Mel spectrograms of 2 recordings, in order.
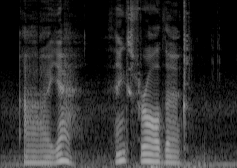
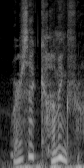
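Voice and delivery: ordinary talk

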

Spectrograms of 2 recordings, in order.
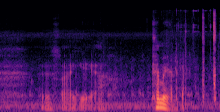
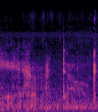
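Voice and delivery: whisper; 11 dB quieter, slower than usual. Real, not acted. Soothing the dog after eye.

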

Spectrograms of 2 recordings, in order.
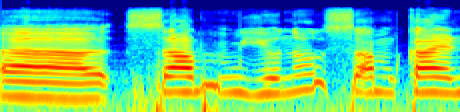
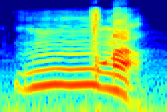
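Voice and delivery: kiss sound; 4 semitones higher than usual. Acted. Prank caller blowing a kiss.

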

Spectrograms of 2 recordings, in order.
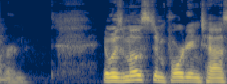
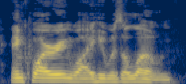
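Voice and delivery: plain reading voice

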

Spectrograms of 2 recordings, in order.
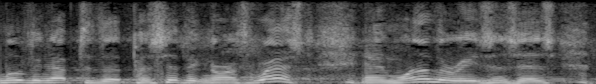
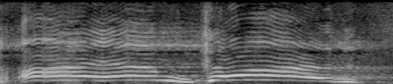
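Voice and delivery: high, drawn-out mock shout; Shirley MacLaine; 14 semitones higher, much slower than usual. Pupil obeying her teacher on the seashore, mock shout. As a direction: belt it out slowly, hammed-up and high. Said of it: "You've gotta just shout it out".

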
